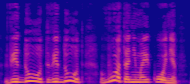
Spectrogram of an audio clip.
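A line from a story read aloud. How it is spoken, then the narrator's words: Excited shout. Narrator (Russian): закричал меняла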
